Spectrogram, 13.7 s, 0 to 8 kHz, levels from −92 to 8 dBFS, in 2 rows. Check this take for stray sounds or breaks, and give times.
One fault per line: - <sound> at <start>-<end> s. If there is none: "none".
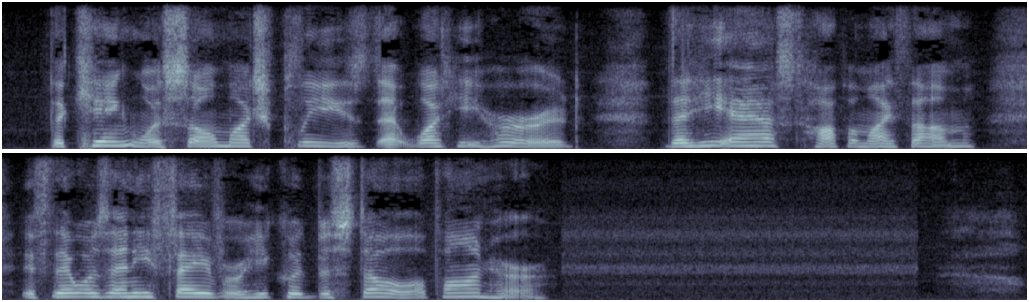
none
